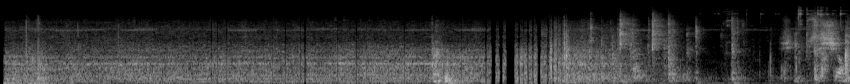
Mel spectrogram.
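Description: A car's engine running steadily as the car rolls in. After a sudden break about five seconds in, there is a scatter of sharp knocks and clicks.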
